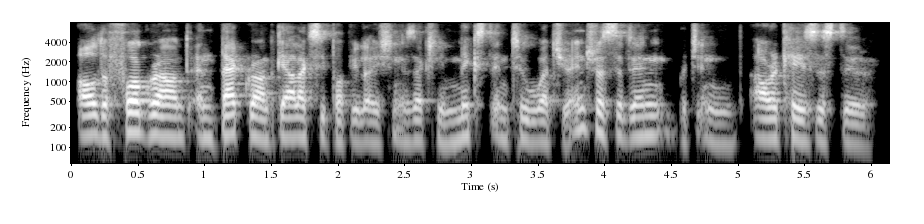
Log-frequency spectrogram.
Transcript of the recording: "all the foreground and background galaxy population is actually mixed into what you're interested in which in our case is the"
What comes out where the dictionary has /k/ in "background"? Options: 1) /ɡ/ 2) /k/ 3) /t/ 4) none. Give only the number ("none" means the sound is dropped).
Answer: 2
